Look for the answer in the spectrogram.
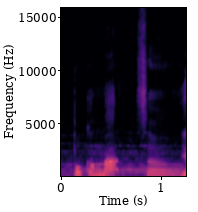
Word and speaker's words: Boccamazzo: Boccamazzo.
